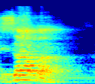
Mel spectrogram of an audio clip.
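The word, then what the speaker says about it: Zamar: Oh, say it like you mean it. Zama. That's Z-A-M-A-R.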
